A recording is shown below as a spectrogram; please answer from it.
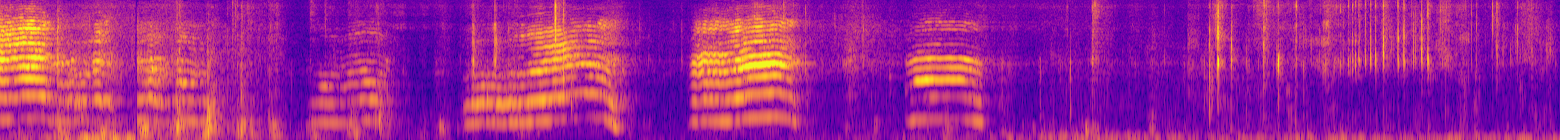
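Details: Chatty indoor meowing from Unagi, a rescued male pet cat whose calls are mostly about food: a quick run of five or six short, rising-and-falling meows over about five seconds, then quiet room sounds.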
